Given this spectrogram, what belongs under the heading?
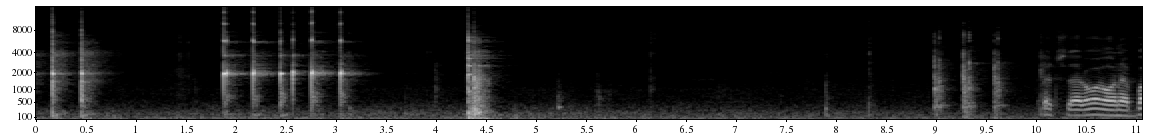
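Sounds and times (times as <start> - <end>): hammer tapping metal: 0.0 - 0.8, 1.8 - 3.4, 9.0 - 9.8.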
